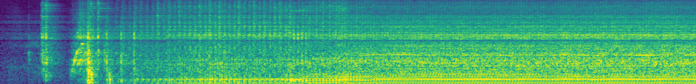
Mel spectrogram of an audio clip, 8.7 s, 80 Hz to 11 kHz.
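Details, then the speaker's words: Honda EX1000 generator that only ran on choke, now running after repair: engine pulls over and holds a steady high buzz at no load, never dropping back to idle; governor adjustment planned. "the only thing it's not doing is when it's on no load it doesn't drop back to idle"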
